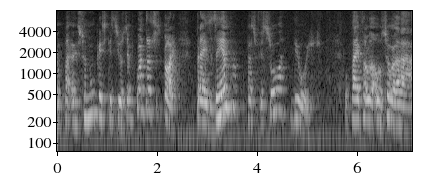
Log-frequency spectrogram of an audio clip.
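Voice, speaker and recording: Older Brazilian woman, roomy storytelling voice. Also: medium pitch. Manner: lively storyteller who acts out the people she quotes. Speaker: interviewee. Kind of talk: oral history storytelling.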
